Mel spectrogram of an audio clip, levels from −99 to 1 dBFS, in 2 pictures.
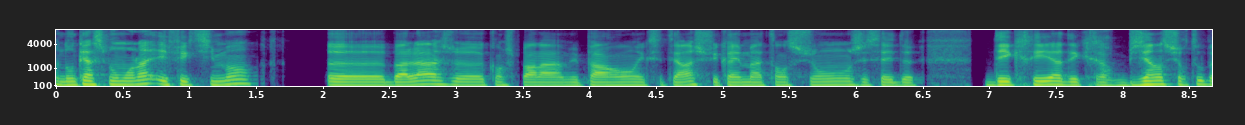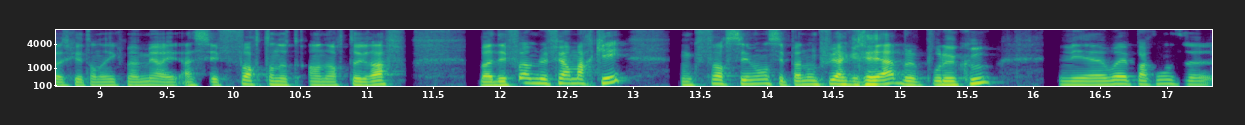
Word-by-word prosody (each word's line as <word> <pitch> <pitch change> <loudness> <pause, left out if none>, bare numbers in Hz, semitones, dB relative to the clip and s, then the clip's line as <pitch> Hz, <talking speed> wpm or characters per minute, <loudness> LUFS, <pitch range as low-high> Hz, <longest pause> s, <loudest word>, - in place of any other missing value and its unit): Donc 130 +1 0
à 145 - +6
ce 145 - -3
moment-là 150 +5 +1
effectivement, 140 +5 -2 0.5
heu, 120 -1 +2
bah, 120 +1 +2
là 150 +3 +2
je 125 -3 -2
quand 120 0 -7
je - - -12
parle 115 -1 -1
à 115 0 0
mes 115 0 -5
parents 120 +1 -1
et 120 - -4
cetera 120 +4 -3
je - - -6
fais 120 - -7
quand 120 - -3
même 115 +1 -1
attention. 125 +3 -4
J'essaye 115 -1 -4
de 110 -1 -5 0.5
d'écrire 135 +3 +2
d'écrire 120 -2 -3
bien, 125 +8 +2
surtout 145 0 -3
parce 120 -3 -2
que 125 - -4
étant 120 +1 -5
donné 120 0 -3
que - - -23
ma 120 - -2
mère 130 0 -2
est 115 - -4
assez 125 0 -4
forte 155 +1 -2
en 140 - +1
otho 130 - -3
en 130 -1 -2
orthographe. 135 +5 +1 0.6
Bah, 125 0 +5
des 135 - +4
fois, 210 +10 0
elle 200 - -1
me 190 - +2
le 185 - +4
fait 185 - +1
remarquer 190 - +2 0.4
donc 130 -2 -4
forcément 170 +3 0
c'est 145 -4 -2
pas 140 - 0
non 150 0 +1
plus 165 +3 +3
agréable, 150 0 +6
pour 140 +1 -1
le 140 0 +6
coup. 210 +9 +1 0.5
Mais, 140 0 0
heu, 135 0 +1
ouais 165 +3 +3
par 150 -3 -2
contre, 165 -2 -7
heu 140 - -5
130 Hz, 230 wpm, -20 LUFS, 120-150 Hz, 0.6 s, à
